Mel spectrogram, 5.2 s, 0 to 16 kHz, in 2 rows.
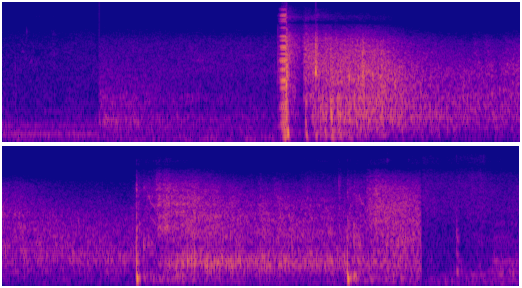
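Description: A shotgun fires a 3-inch shell with a 1.25-ounce BB waterfowl load, heard as a sharp, loud report that decays into a broad rumble, followed by a few smaller cracks and impacts and a lingering echo.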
